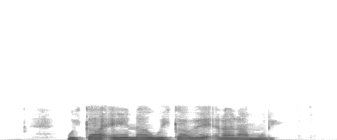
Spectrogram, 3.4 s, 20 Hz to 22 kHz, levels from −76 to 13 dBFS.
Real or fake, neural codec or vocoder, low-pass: real; none; 5.4 kHz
